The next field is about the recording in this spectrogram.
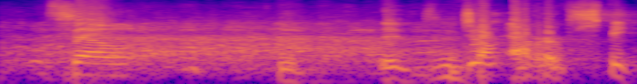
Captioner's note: laughter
